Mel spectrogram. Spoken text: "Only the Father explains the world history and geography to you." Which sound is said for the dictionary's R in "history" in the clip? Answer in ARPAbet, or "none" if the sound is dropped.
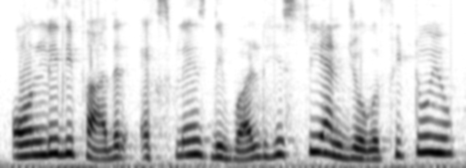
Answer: R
